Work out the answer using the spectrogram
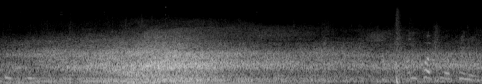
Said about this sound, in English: Wait for the car to go.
